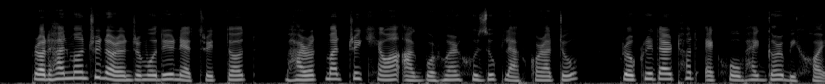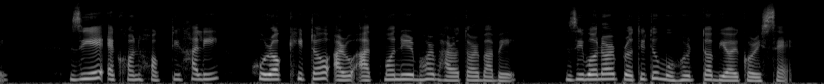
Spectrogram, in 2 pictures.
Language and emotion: Assamese, neutral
